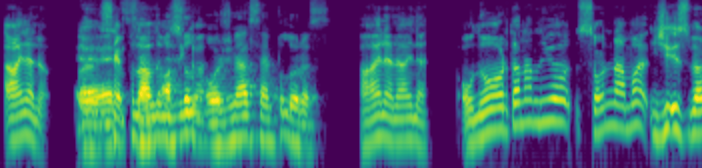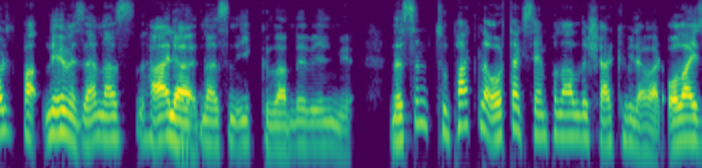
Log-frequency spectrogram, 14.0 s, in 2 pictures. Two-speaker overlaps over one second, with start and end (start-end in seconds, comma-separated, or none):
0.8-2.1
